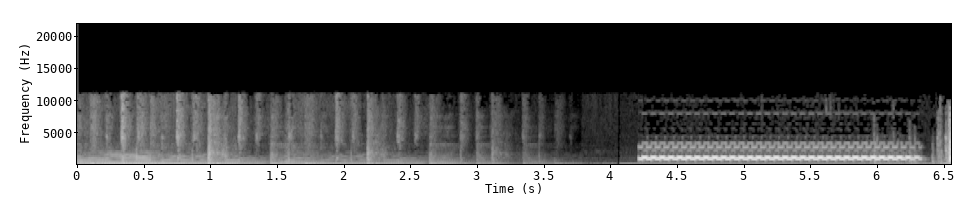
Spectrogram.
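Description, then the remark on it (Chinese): A short musical passage fades out, then a telephone rings loudly, a steady electronic trill lasting about two seconds with no voices over it. “一定是我老公打电话来赔礼道歉，不接。”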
